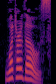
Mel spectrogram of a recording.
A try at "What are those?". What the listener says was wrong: 소리가 z 소리 아니죠, those.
